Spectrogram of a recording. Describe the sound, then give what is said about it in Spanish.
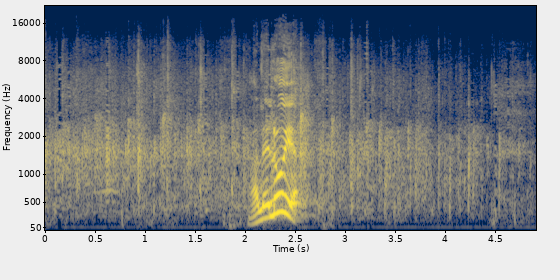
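A church audience applauds the Lord God Almighty after a prayer, a dense crackle of many hands clapping throughout, while a single voice rises in a loud, drawn-out shout over the clapping midway. “Le doy un aplauso al Señor Dios Todopoderoso.”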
